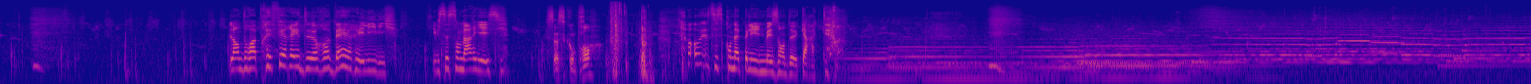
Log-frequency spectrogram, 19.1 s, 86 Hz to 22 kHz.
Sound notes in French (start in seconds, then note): 7.5 craquements de bois; 10.4 gazouillis d'oiseaux; 15.0 ruissellement d'eau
